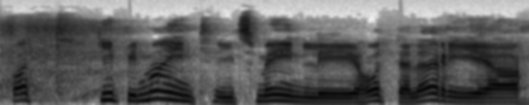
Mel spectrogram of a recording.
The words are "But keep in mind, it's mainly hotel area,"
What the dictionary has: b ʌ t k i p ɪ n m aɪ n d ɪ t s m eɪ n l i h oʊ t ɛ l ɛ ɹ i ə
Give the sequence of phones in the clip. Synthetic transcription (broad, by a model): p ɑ t k i p ɪ n m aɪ n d ɪ t s m eɪ n l i h oʊ t ɛ l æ ɹ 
